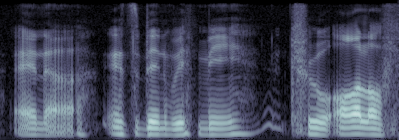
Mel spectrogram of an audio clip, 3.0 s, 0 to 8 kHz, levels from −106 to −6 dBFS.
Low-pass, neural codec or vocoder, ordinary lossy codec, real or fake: 7.2 kHz; none; none; real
